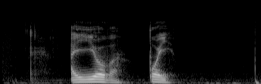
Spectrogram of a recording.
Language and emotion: Russian, neutral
